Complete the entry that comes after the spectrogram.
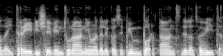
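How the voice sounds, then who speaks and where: Speaking in a medium pitch, a man rattles along at a very fast pace. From Italy. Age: 20s. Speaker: stand-up comedian. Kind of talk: stand-up. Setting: stage with audience. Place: stage. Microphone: handheld.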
